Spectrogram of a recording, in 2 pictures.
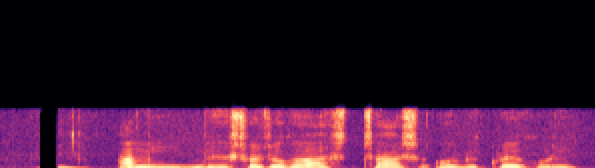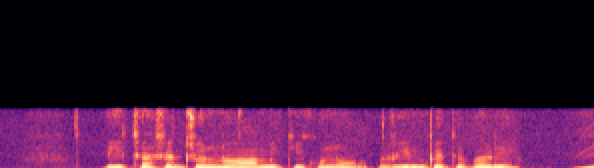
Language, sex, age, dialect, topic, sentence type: Bengali, male, 25-30, Northern/Varendri, banking, question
